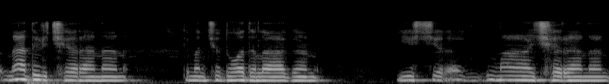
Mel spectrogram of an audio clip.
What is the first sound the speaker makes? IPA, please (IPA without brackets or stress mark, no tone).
n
